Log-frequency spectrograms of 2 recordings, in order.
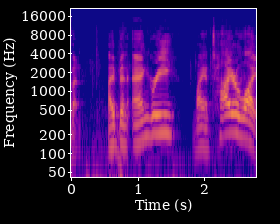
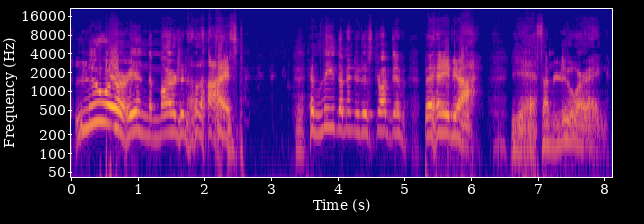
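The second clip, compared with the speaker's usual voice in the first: hammed-up villain reading, drawn out slowly; mock sinister. Streamer reading Judy's accusation aloud, mock sinister and slow. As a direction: stretch the words out with gleeful mock menace.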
